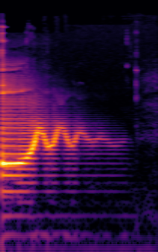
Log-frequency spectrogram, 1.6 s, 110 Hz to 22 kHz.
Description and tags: jaw harp5
Jaw harp sound
Recorded using an SM58, Tascam US-1641 and Logic Pro
boing, bounce, doing, funny, harp, jaw, silly, twang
